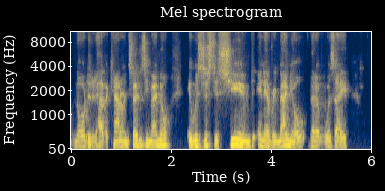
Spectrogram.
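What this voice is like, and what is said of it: Australian accent. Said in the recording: “as you can probably tell from the accent, I came up in the Australian system”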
